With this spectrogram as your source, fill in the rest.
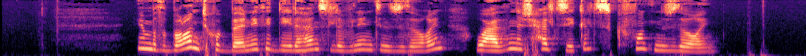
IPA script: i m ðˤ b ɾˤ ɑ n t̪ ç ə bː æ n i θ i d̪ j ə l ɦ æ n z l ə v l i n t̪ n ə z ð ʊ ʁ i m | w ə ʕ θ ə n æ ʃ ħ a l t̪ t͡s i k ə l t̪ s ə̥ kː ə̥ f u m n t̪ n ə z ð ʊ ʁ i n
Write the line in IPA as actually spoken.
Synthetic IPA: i m ðˤ b ɾˤ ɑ n t̪ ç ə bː æ n i θ i d̪ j ə l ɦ æ n s l ə v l i n t̪ n ə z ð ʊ ʁ i n | w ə ʕ ð ə n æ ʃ ħ a l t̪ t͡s i k ə l t̪ s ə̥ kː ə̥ f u n t̪ n ə z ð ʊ ʁ i n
